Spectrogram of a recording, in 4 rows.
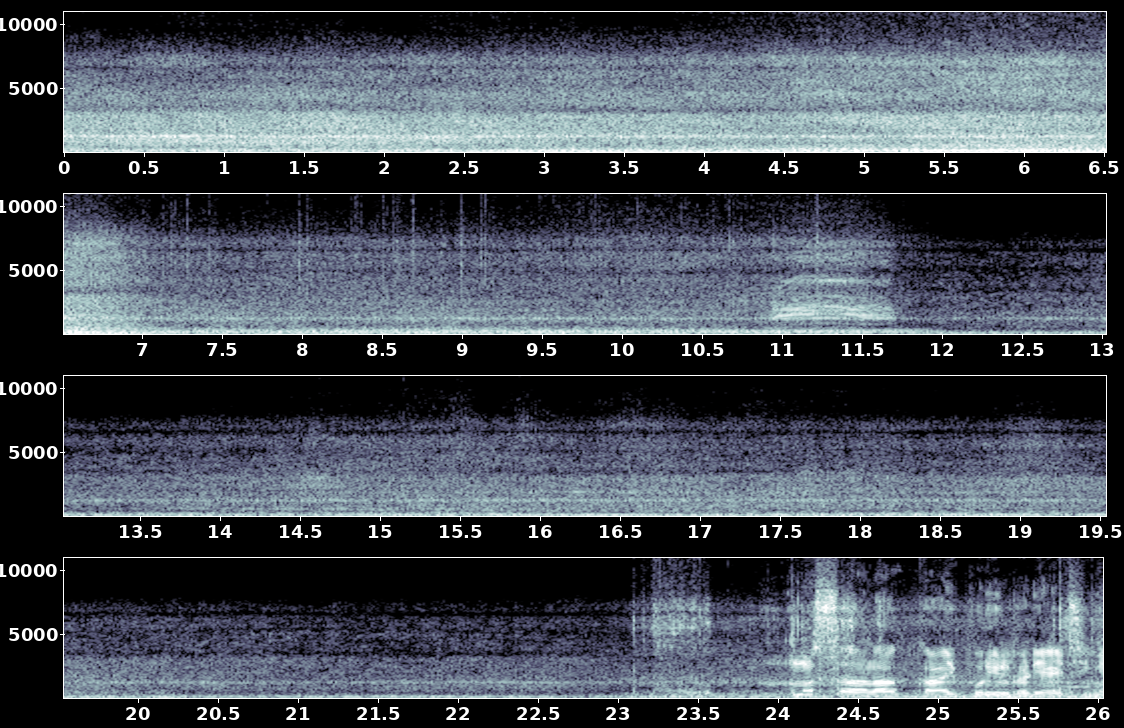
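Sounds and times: engine running with rushing noise: 0.0 - 26.0
crow cawing: 10.9 - 11.9.

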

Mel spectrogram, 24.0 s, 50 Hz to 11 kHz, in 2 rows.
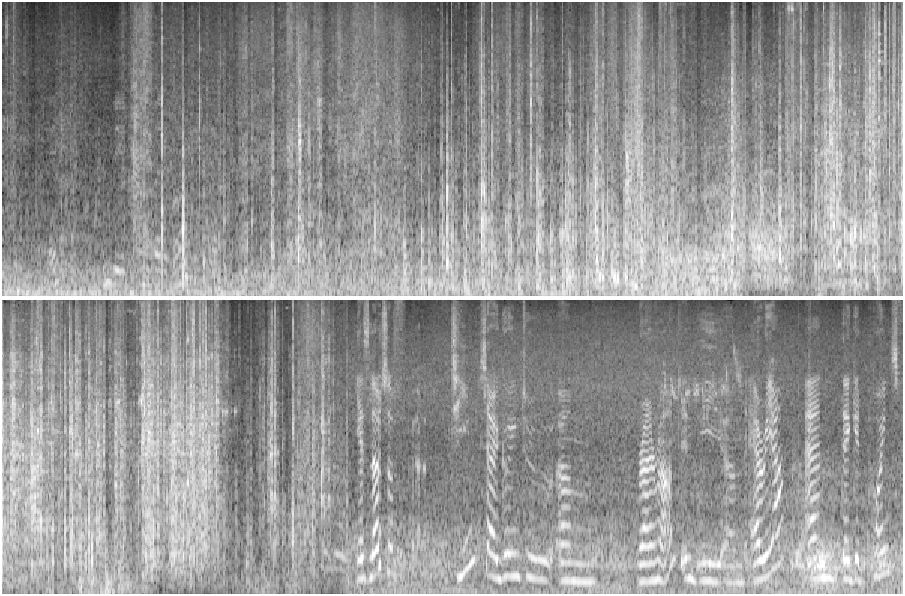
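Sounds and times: bicycle rattling over grass: 0.0 - 16.6
clattering handling noise: 0.0 - 16.6
vehicle rumble: 0.0 - 24.0.

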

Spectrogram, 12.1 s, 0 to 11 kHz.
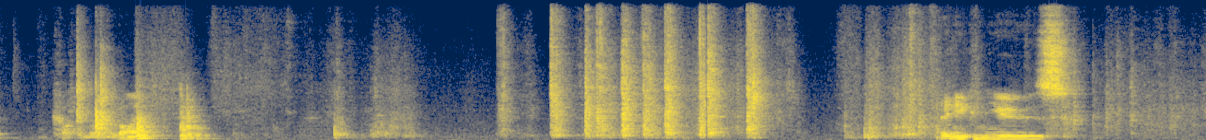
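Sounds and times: scissors snipping foil: 5.0 - 7.8.

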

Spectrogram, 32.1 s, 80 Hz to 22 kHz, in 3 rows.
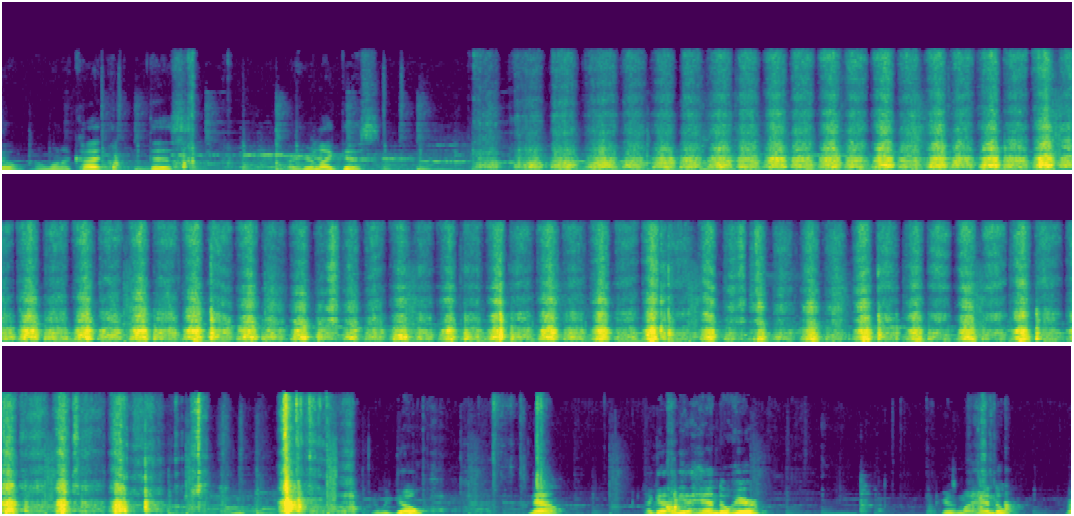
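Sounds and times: hand saw cutting wood: 1.0 - 2.0, 4.7 - 26.9, 27.9 - 29.0, 30.9 - 31.6.

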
